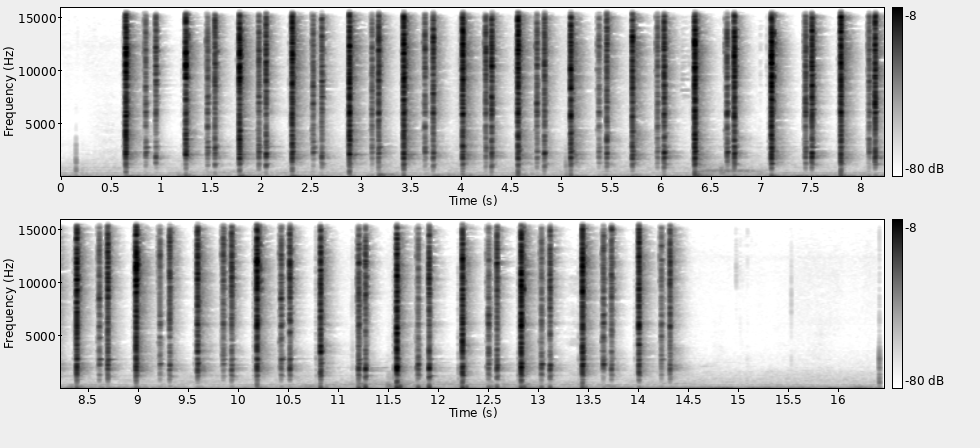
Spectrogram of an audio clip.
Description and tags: mySound Sint-Laurens Belgium Nietmachine
Sounds from objects that are beloved to the participant pupils at the Sint-Laurens school, Sint-Kruis-Winkel, Belgium. The source of the sounds has to be guessed.
Belgium, mySound, Nietmachine, Sint-Kruis-Winkel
